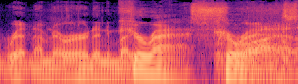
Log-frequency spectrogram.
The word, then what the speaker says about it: cuirass: Cuirass. I'm thinking Cuirass. Like caress. Like a Cuirass. Caress.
